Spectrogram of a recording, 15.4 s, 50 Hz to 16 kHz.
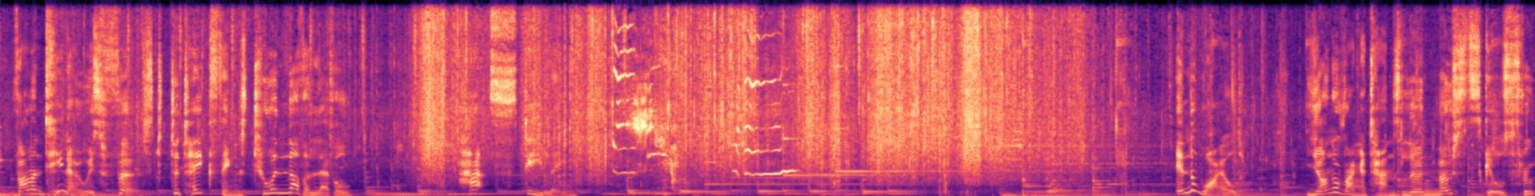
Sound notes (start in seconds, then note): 6.0 orangutan squealing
